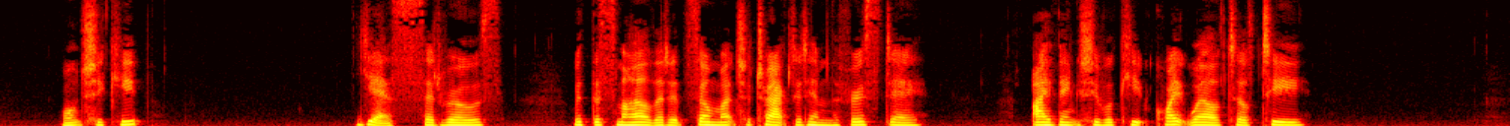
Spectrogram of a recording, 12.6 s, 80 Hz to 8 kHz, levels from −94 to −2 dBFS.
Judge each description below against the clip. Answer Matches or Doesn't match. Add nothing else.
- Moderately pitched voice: Matches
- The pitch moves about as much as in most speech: Doesn't match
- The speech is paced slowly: Matches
